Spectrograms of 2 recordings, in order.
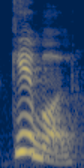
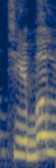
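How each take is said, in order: First: The word begins with a k sound. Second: The word begins with a ch sound. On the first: The speaker calls it right. "हमने इसको केवल ही पढ़ा है" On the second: The speaker calls it wrong. "हमने इसको चेबल नहीं पढ़ा"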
